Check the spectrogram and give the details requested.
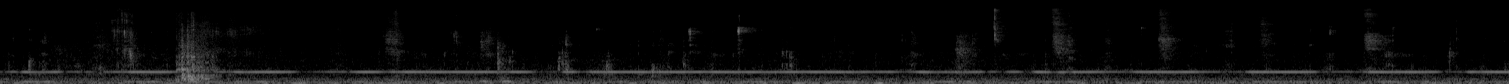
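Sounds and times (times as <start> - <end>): steady humming tone: 0.0 - 15.0
chewing with wet mouth clicks: 4.4 - 15.0.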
